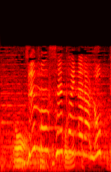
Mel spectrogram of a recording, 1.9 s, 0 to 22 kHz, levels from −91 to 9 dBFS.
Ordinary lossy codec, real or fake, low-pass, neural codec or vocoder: none; real; 7.2 kHz; none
